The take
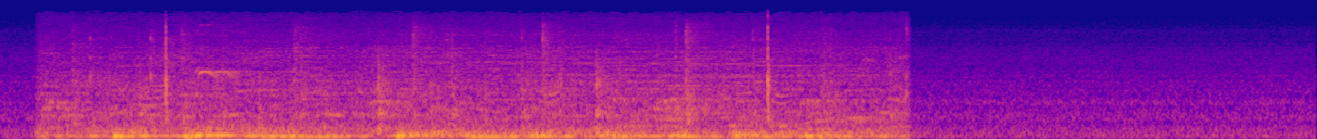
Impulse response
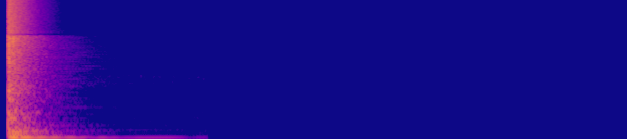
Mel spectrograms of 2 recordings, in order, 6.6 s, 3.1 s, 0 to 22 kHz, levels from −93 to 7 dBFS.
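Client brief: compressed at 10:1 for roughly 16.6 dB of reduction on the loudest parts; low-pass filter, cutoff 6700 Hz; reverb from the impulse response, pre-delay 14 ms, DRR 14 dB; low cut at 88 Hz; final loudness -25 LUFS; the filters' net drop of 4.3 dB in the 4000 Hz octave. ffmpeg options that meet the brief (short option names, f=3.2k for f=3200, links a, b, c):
-filter_complex "[0:a]highpass=88,lowpass=6.7k,equalizer=f=4k:t=o:g=-5,acompressor=threshold=-30dB:ratio=10,asplit=2[a][b];[1:a]atrim=start_sample=2205,adelay=14[c];[b][c]afir=irnorm=-1:irlink=0,volume=-32dB[d];[a][d]amix=inputs=2:normalize=0,volume=9dB"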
